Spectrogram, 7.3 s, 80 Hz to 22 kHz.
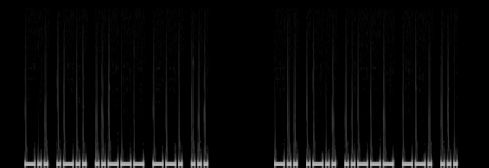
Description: Morse code, heard as a keyed tone, about 25 wpm, 700 Hz. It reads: DL2GS DL2GS
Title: DXCC-100 Call Signs - 5 Characters - Repeated 3x - 25wpm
